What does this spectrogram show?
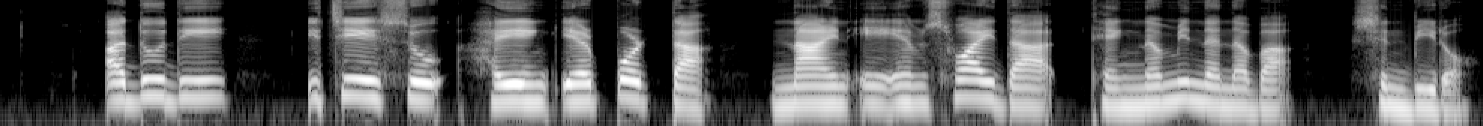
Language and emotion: Manipuri, neutral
